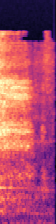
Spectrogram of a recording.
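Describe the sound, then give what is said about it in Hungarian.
A dog pants, a brief burst of quick, breathy huffs that softens slightly toward the end, with no voices; an assistance dog sitting in a woman's lap at a dog-friendly museum in Óbuda, Hungary. “A nagy Isten, ha lihegést hallanak, az a kutya.”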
